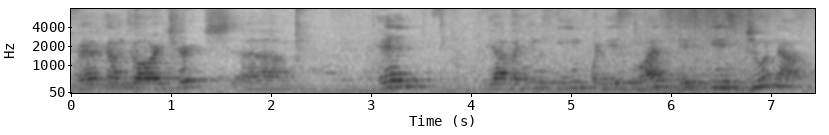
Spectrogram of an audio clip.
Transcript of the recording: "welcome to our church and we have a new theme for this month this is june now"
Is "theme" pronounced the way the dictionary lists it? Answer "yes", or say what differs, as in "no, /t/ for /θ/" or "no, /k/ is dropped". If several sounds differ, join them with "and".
no, /t/ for /θ/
